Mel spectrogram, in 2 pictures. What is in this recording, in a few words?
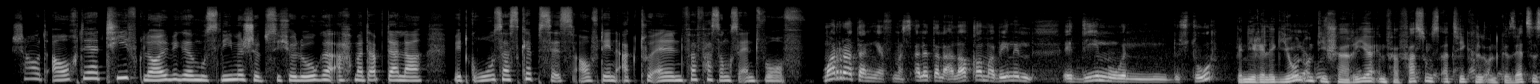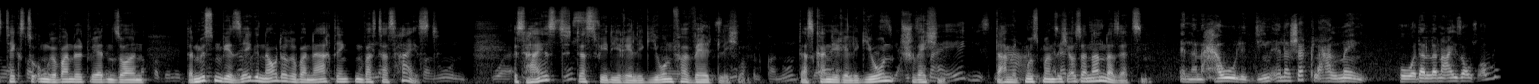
Voice Over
